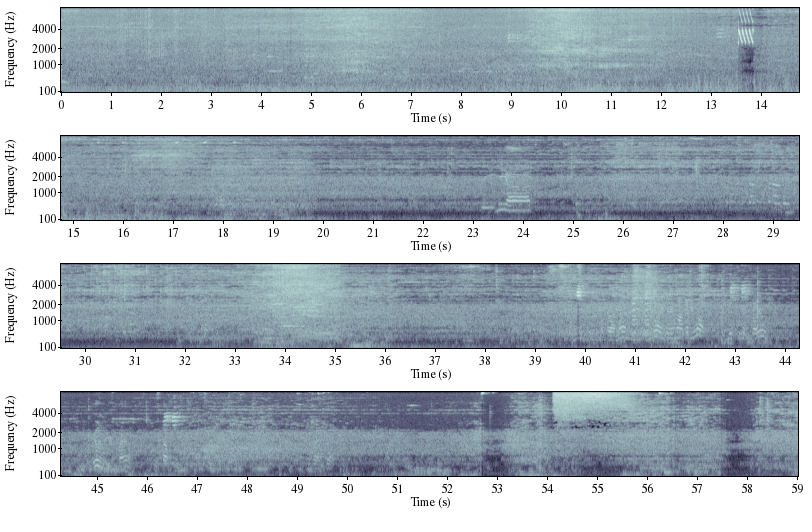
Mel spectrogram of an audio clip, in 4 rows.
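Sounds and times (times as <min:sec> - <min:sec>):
bicycle road noise: 0:00.0 - 0:59.0
car engines in traffic: 0:00.0 - 0:59.0
wind buffeting microphone: 0:06.8 - 0:18.4, 0:49.8 - 0:52.7
high-pitched rising squeak: 0:13.5 - 0:13.9.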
